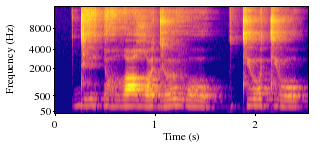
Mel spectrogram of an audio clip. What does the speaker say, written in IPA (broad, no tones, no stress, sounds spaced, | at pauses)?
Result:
d e̤ ʔ e̤ ðˤ e ʁ ɵ d ɵ v o | tʲ o tʲ o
